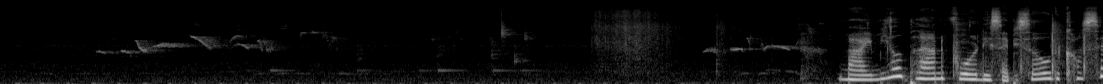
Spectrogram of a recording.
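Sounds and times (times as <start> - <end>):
faint birds chirping: 0.5 - 5.5, 6.1 - 8.4.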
